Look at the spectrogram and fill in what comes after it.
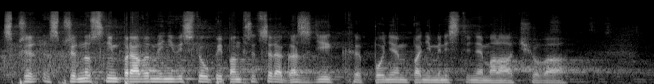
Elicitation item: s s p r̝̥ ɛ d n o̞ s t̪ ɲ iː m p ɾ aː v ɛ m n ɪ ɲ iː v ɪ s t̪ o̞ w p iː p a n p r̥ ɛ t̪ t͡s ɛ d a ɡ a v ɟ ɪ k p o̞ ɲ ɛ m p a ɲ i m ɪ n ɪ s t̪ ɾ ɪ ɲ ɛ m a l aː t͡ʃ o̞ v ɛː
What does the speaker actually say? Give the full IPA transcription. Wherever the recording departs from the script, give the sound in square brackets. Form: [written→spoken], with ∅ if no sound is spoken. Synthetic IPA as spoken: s s p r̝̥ ɛ d n o̞ s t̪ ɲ iː m p ɾ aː v ɛ m n ɪ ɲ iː v ɪ s t̪ o̞ w p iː p a n p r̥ ɛ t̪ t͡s ɛ d a ɡ a [v→z] ɟ ɪ k p o̞ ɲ ɛ m p a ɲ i m ɪ n ɪ s t̪ ɾ ɪ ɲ ɛ m a l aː t͡ʃ o̞ v [ɛː→aː]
